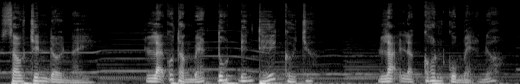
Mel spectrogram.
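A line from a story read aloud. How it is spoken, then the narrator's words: Sick woman, happy murmur. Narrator (Vietnamese): Người phụ nữ ốm đau tra tấn đã lâu bỗng tràn ngập hạnh phúc, thủ thỉ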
